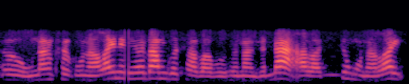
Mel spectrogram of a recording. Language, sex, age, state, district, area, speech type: Bodo, female, 60+, Assam, Kokrajhar, rural, conversation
